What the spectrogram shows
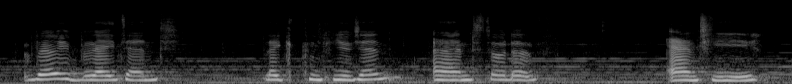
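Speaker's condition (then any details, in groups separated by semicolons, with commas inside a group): Cerebral palsy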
